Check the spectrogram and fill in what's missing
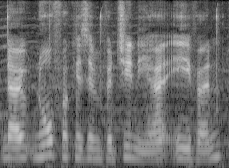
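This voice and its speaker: This English gaming streamer chats casually in a British accent as she plays a building game live, often saying "um" while she thinks aloud. Her voice sits in the mid range at a moderate pace, the recording is low quality, and faint music can be heard.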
